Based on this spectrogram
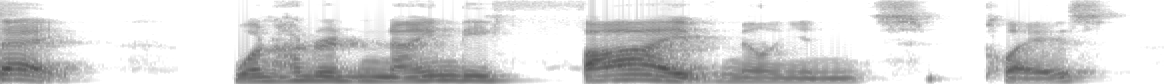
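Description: With ordinary pitch variation and a fairly slow pace, a man talks in an unremarkable speaking voice. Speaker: podcast co-host. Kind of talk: casual chat.

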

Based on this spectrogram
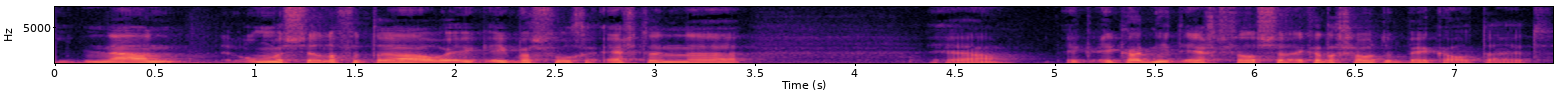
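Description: A man speaks in a normal speaking voice at a medium pitch. He goes at a fairly slow pace with fairly even intonation. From Netherlands, West-Friesland (Noord-Holland). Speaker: martial arts champion and instructor. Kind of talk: casual interview.

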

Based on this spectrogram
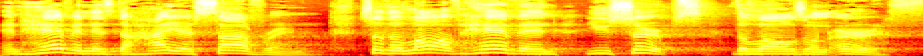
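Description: Over a very clean recording with a silent background, a man speaks with an American accent in an ordinary speaking voice. His pitch is fairly high, his intonation lively and his pace fairly slow. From US South, North Carolina. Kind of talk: sermon. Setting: church with congregation.

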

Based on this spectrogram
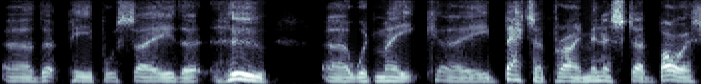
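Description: A man with a British accent speaks at a fairly slow pace with fairly even intonation. The sound is dry and close with no echo, against a quiet background. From Britain. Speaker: political commentator. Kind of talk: talk. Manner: halting.

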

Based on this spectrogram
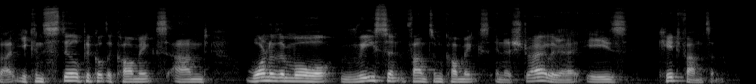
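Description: A man speaks at a moderate pace in a fairly high pitch, his tone dark and mellow, with ordinary pitch variation. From UK. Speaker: podcast host. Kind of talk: casual chat.

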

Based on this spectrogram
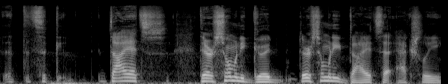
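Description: A man with an American accent speaks at a moderate pace with lively intonation in an ordinary speaking voice. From New York. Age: 50s. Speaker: fitness trainer and former touring bassist. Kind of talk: casual interview.

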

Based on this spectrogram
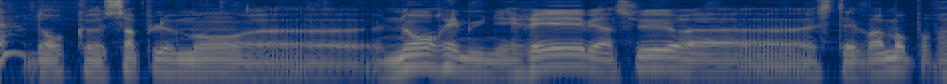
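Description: A man with a normal speaking voice talks at a fairly low pitch, his intonation lively. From French-speaking Switzerland (Morges). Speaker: reality TV contestant. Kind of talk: radio interview. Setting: studio.

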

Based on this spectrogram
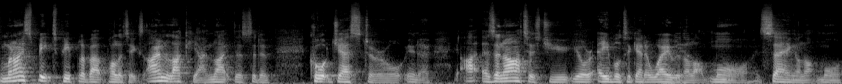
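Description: A man with an English accent speaks very fast at a medium pitch with ordinary pitch variation. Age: 50s. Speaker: artist. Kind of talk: interview.

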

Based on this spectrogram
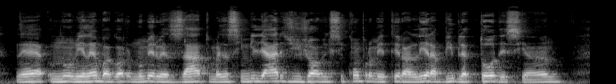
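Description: In a Brazilian accent, a man speaks with a dark, mellow tone, somewhat breathy and in a monotone, flat intonation. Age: 30s. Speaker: worship leader. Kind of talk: solo podcast monologue. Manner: casual.

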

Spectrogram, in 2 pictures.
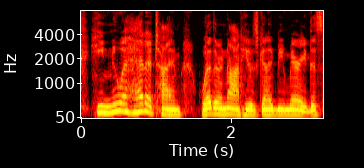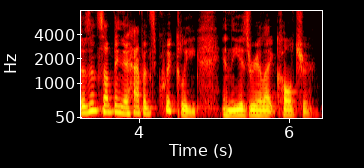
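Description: A man with an American accent and a dark, mellow tone at medium pitch, very fast pace, very wide pitch swings and very even loudness, on a very clean recording with a silent background. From US Midwest, Canton, Ohio. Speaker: pastor. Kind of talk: sermon.

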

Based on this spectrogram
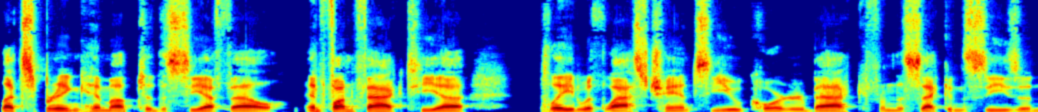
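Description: Speaking fairly slowly in a plain, everyday voice, a man with a Canadian accent has a fairly low pitch and fairly even intonation, with a dry, close sound, no echo and a quiet background. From Canada, Calgary. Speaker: university football player. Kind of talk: casual chat.

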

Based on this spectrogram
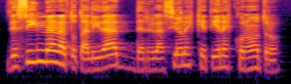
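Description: Fairly slow speech on a very clean recording with a silent background. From US and Puerto Rico. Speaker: poet. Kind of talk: poetry reading; interview.

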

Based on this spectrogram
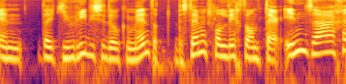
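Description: Her ordinary speaking voice moves at a fairly quick pace, and the woman's intonation is lively. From Netherlands, Groningen province (small village). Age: 40s. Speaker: city councillor, former urban planner. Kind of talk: political discussion.

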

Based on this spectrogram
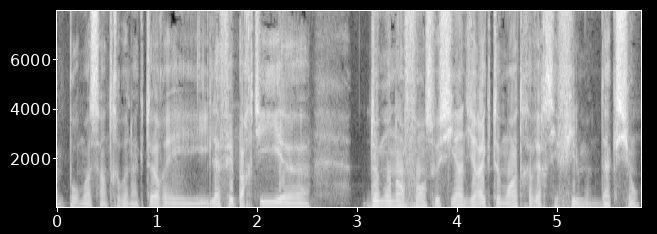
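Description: On a very clean recording with a silent background, a man at medium pitch talks at a moderate pace with fairly even intonation. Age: 20s. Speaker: youth politician. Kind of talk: radio interview. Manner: halting.

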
